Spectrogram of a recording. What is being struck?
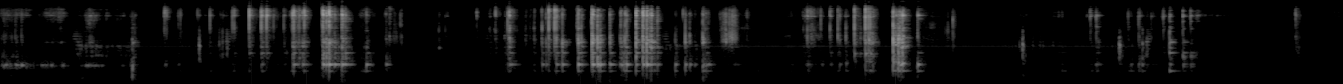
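Small engraved brass box and its ring handle.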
